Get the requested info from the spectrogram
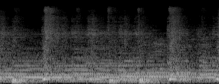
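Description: Live rock band playing an instrumental passage with no vocals: acoustic guitar and bass guitar over a drum kit, with a couple of drum hits cutting through the steady chords.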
